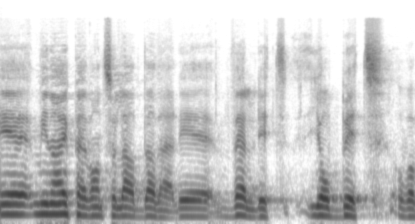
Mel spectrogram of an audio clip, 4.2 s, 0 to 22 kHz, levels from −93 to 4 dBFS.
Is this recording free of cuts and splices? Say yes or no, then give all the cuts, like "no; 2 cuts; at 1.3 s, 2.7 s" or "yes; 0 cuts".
yes; 0 cuts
